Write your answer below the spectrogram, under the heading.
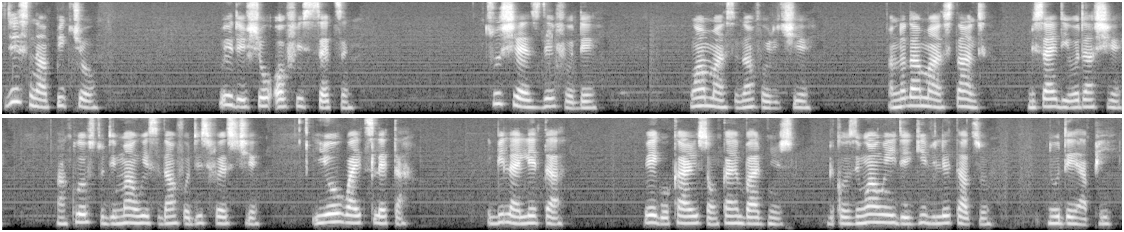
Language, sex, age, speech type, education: Nigerian Pidgin, female, 60+, spontaneous, tertiary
